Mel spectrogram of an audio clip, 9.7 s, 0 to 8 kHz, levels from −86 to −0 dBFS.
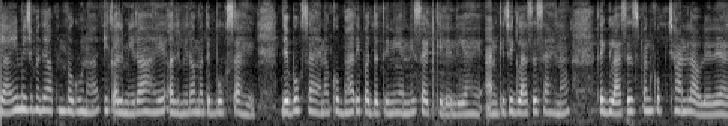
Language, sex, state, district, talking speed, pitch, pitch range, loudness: Marathi, female, Maharashtra, Solapur, 205 wpm, 235 Hz, 225-250 Hz, -25 LUFS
